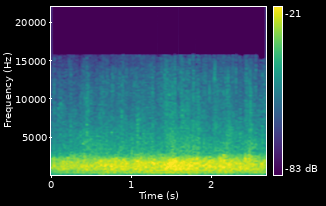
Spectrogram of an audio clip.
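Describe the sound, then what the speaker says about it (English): Steady, dense applause from a church audience after an orchestra performance, evenly sustained throughout with no voices standing out. "You're clapping for yourselves."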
